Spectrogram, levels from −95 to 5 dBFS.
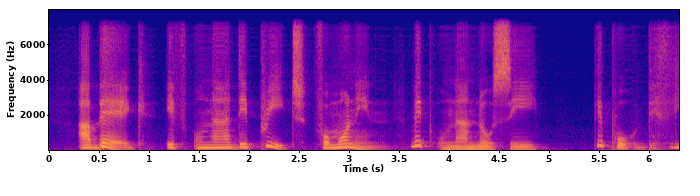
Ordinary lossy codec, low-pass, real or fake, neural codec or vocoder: none; 7.2 kHz; fake; codec, 16 kHz, 0.2 kbps, FocalCodec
